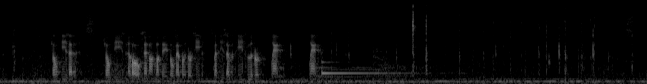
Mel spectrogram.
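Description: Rapid, uneven keystrokes clatter on a malfunctioning computer keyboard over a low steady hum, with a brief electronic beep partway through and scattered clicks trailing off.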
